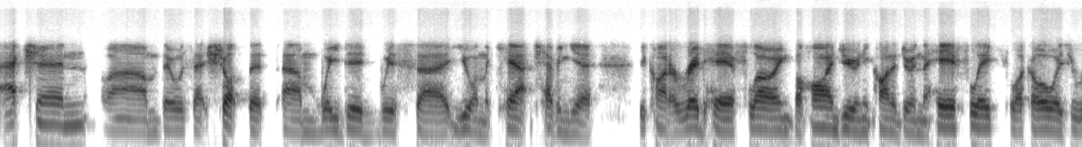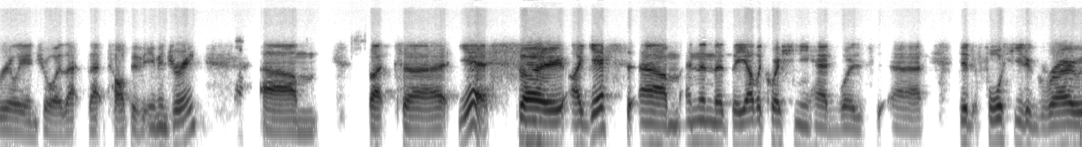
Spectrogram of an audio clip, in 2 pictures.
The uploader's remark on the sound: on the phone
